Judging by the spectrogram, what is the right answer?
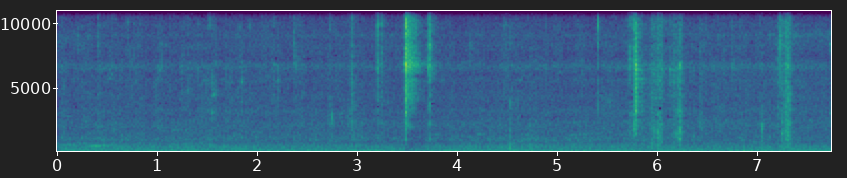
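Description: Scissors snipping wild betel (lá lốt) leaf stems off the plant: a few short, sharp snips at irregular intervals, two a little past three seconds in and a quick cluster around six seconds, with another near the end.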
